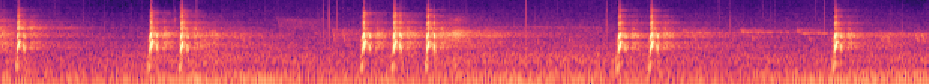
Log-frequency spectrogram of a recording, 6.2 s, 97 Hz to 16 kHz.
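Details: Moorhen among Matsalu reed beds, USSR, recorded in 1979: abrupt knocking notes given in pairs and triplets with irregular pauses, a faint high thin tone running beneath.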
